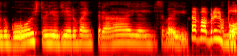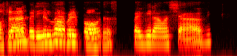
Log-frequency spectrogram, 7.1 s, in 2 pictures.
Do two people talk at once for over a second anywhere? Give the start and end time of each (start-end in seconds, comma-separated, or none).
3.3-5.2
